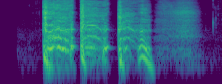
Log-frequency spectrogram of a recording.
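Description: A person coughing three times in quick succession, then drawing a breath.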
